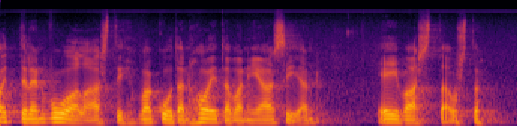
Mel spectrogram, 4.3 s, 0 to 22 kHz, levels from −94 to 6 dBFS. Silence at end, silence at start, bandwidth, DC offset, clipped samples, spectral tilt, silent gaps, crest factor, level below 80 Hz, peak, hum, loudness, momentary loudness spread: 0.2 s; 0 s; 15 kHz; under 0.1%; under 0.1%; -6.5 dB/octave; none; 16 dB; -68 dBFS; -2 dBFS; none; -18 LUFS; 10 LU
